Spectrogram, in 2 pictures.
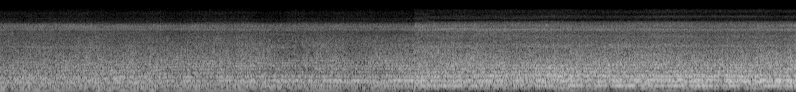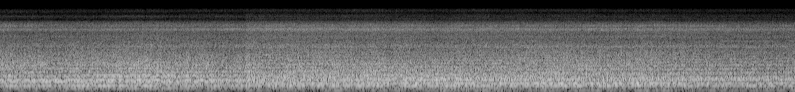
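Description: Eagle XF multirotor drone's propellers whirring in flight, a steady hum of several tones over a rush of air, growing louder about four seconds in as the drone comes closer.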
